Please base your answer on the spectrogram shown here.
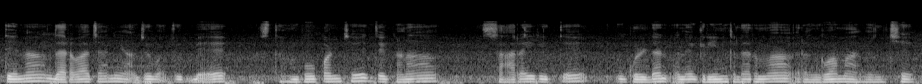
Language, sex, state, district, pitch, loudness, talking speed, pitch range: Gujarati, male, Gujarat, Valsad, 125 Hz, -17 LUFS, 125 wpm, 120-130 Hz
